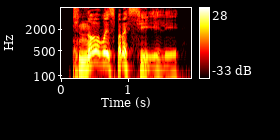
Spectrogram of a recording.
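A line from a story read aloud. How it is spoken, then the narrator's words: Displeased snort, continuing. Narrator (Russian): недовольно хмыкнув, продолжил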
